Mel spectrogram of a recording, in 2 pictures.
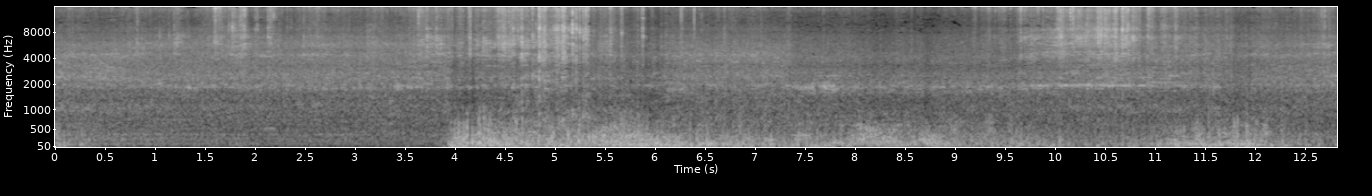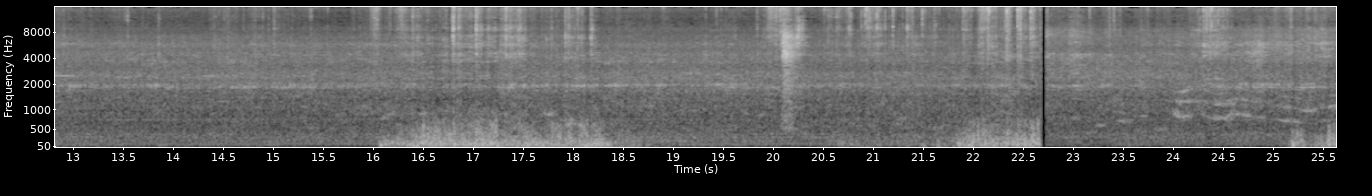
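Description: An electric fan whirs steadily close by.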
